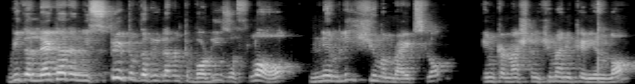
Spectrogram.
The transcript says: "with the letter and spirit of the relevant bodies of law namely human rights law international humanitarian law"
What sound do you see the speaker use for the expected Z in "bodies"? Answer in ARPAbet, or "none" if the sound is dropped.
Z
